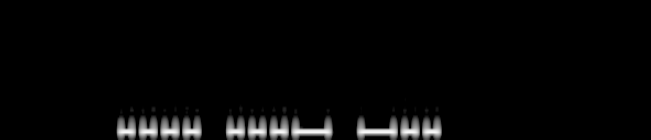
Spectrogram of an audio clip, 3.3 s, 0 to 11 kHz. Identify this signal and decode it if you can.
Morse code, heard as a keyed tone, about 22 wpm, 700 Hz. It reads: HVD
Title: Three Challenging Letter-Number Combinations 22wpm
